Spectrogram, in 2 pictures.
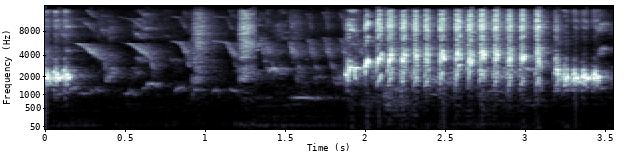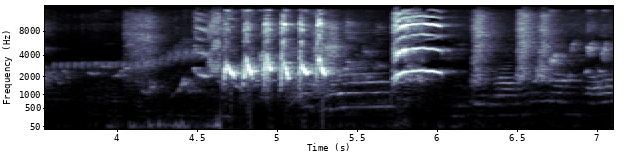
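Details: Green leafbird giving a lure song that prompts other birds to sing: soft twitters build into a long rapid pulsed trill, followed by chattering and sharp upslurred whistles.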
